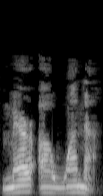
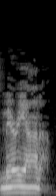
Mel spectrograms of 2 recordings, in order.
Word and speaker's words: marijuana: were talking about uh it is pronounced marijuana marijuana uh you re referred to it multiple times as Mariana Mariana m-a-r-y-a-h-n-a-h Mariana Mariana can't do that it'll confuse the Dickens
